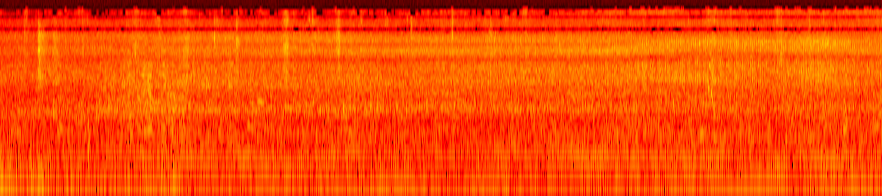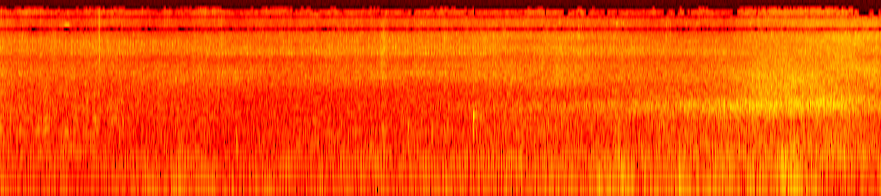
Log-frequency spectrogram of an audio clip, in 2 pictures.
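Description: City street ambience: a steady low rumble of traffic and engines with faint voices. The noise swells louder near the end.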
